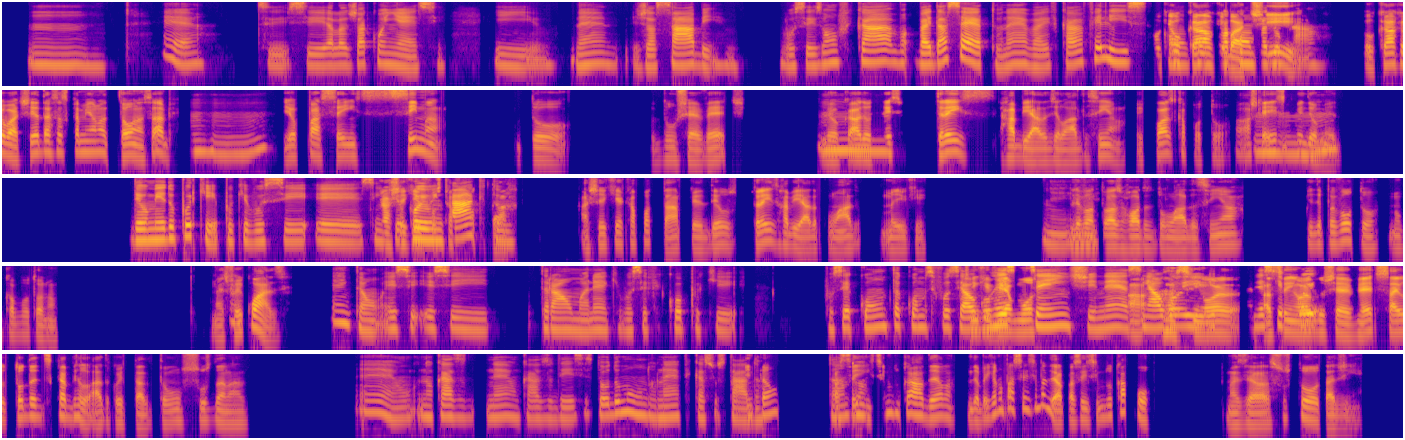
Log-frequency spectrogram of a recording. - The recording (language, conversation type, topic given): Portuguese, advice, Como você se sentiu ao perder a confiança após um erro ou fracasso significativo?
- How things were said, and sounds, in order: tapping; other background noise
